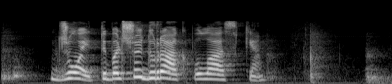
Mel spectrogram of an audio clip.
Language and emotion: Russian, angry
